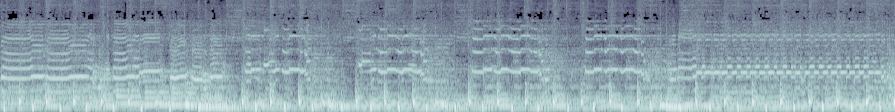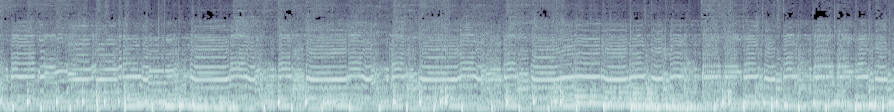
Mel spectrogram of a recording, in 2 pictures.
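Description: Electric blues band of harmonica, electric guitar, bass and drums playing an instrumental break over a steady beat. A lead line bends up and down in short phrases, with a rapid warbling trill for about three seconds in the middle.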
